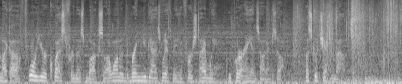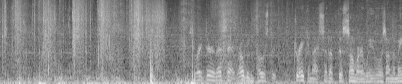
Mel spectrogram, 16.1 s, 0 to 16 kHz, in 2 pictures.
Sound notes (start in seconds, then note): 7.8 sound of walking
